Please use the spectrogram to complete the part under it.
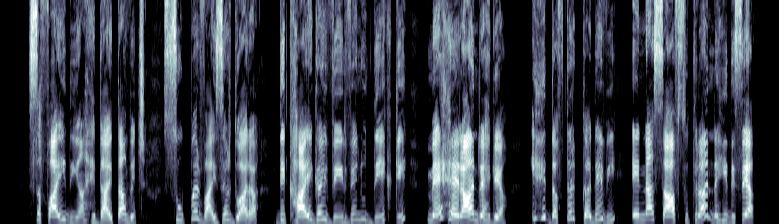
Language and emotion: Punjabi, surprised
